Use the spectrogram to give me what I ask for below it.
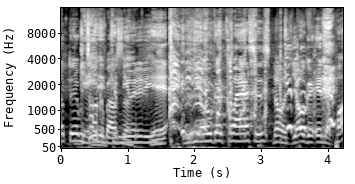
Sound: laughs

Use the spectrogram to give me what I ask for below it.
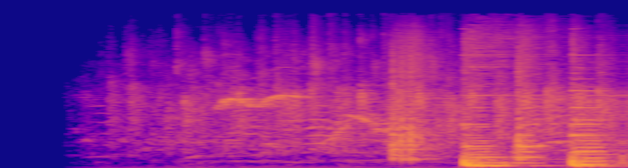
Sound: cheering, applauding; upbeat music

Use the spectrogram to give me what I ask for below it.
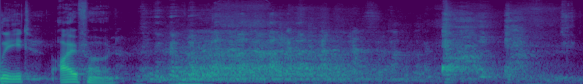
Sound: audience laughter

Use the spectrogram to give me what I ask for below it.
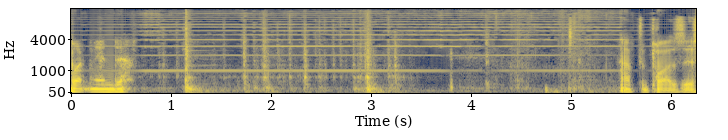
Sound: ignition Alarm

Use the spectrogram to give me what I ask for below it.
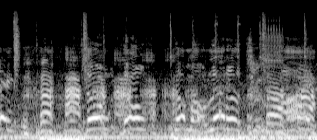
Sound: laughs

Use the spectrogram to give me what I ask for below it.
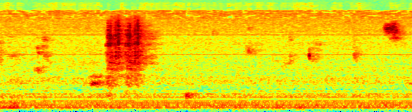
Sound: camera shutter clicking

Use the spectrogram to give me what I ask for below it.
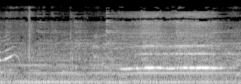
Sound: train whistle

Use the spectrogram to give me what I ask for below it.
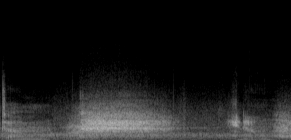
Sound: inhales deeply

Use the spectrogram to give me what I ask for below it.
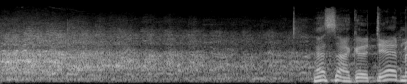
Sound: audience laughing

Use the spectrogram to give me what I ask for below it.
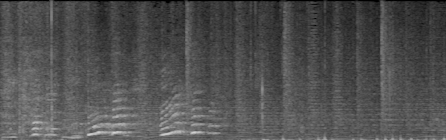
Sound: laughing

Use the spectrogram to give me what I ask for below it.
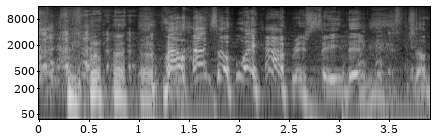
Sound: laughs

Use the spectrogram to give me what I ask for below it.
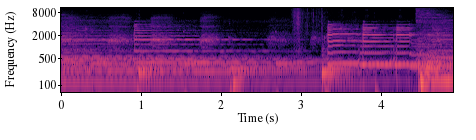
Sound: chilled music; bird calls

